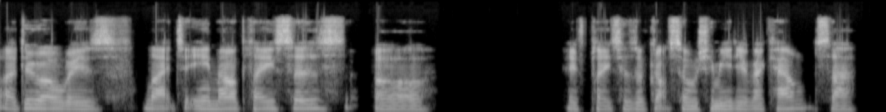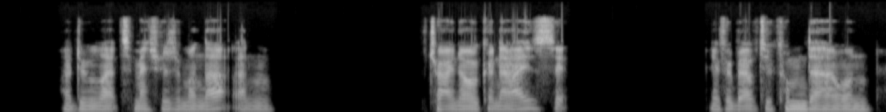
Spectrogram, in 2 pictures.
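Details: Man with a stammer; stuttering.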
